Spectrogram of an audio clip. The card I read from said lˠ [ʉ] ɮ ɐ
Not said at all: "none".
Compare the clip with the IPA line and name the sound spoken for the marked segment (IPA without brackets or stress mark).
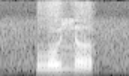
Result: ʉ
